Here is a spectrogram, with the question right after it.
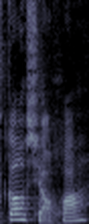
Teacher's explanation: X is somewhat in between an S, S, and an SH, sh. It's like sh.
